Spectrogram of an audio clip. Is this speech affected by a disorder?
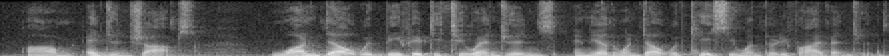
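Yes: cleft palate and cleft lip; congenital.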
